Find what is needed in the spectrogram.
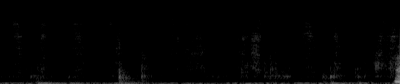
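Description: Dry-erase marker writing on a whiteboard: a run of faint, short strokes as letters are written out.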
